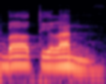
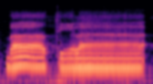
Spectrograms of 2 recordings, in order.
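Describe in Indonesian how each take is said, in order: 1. Kata ini diakhiri dengan bunyi n. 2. Kata ini diakhiri dengan a panjang. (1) "Tadinya batilan" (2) "karena diwakafkan bacaannya jadi batila"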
